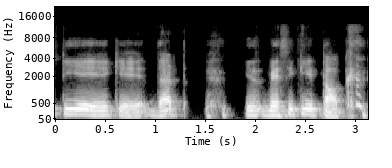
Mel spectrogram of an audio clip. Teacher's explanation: The L is kind of missing, right? You don't see the sound of L in the when you pronounce the word talk.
